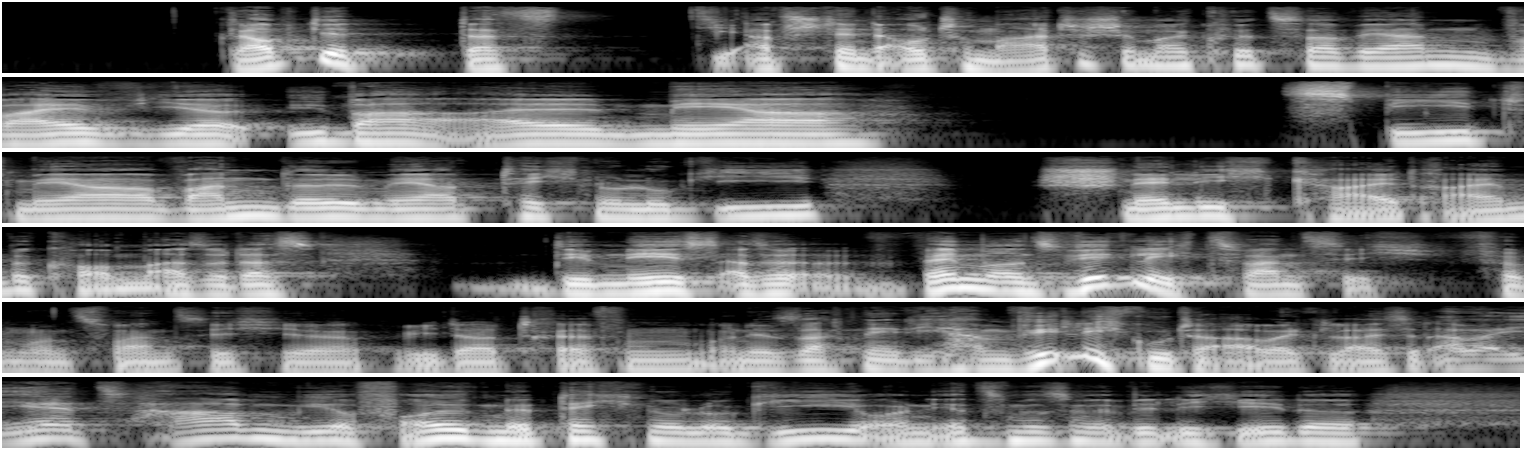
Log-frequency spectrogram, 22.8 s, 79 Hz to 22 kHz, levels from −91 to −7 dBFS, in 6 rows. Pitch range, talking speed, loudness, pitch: 115-140 Hz, 140 wpm, -20 LUFS, 125 Hz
